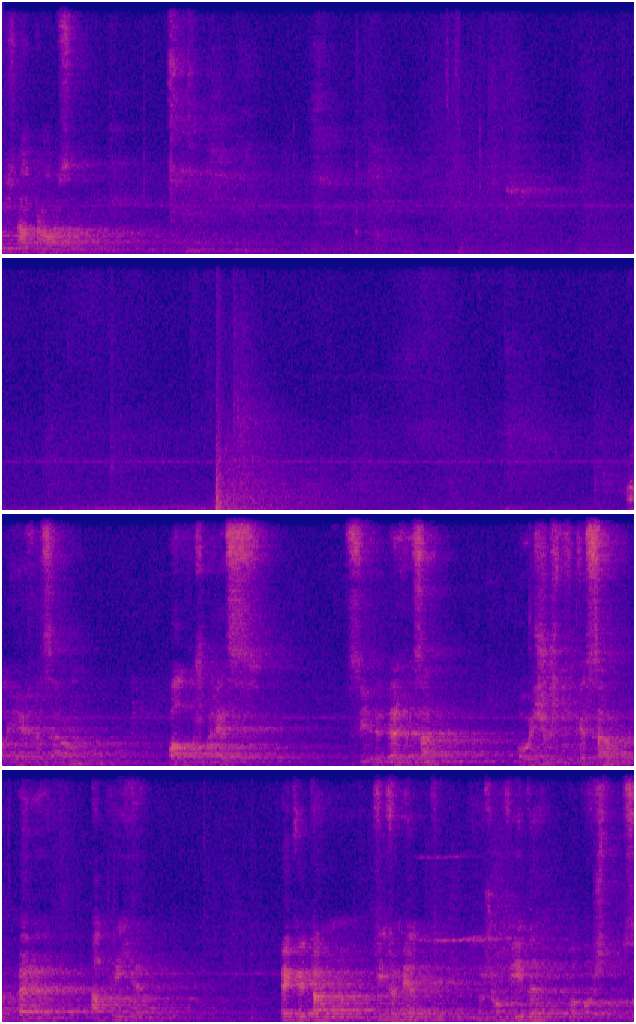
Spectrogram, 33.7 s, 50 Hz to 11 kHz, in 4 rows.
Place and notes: Santo Ildefonso, Portugal - Igreja da Trindade, Porto
Recorded inside Trindade Church in Porto.
Liturgical singing and sermon about happiness and christmas:
"O coração e os olhos são dois amigos leais, quando o coração está triste logo os olhos dão sinais" Luís Otávio
Zoom H4n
